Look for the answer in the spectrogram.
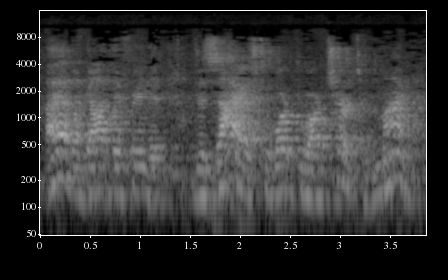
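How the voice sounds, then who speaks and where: A Texan man preaches in a high voice, folksy and full of restarts, swinging between loud and soft. He is recorded from a distance in a church hall with heavy, lingering echo. A faint hiss sits underneath. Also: expressive, fairly quick. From Texas, USA. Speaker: pastor. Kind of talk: folksy sermon. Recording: echoey hall from far off, faint noise.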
